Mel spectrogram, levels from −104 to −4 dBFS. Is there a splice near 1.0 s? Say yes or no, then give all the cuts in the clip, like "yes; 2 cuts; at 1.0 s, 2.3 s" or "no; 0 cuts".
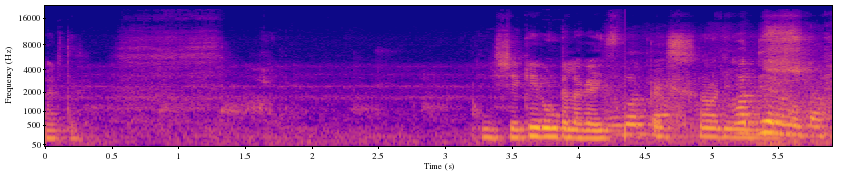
no; 1 cut; at 4.3 s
